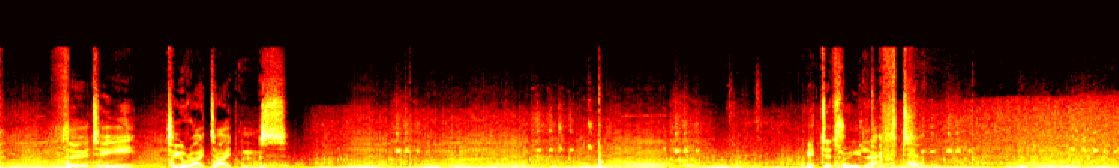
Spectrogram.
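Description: A rally car engine revs hard, rising and falling as the gears change.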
